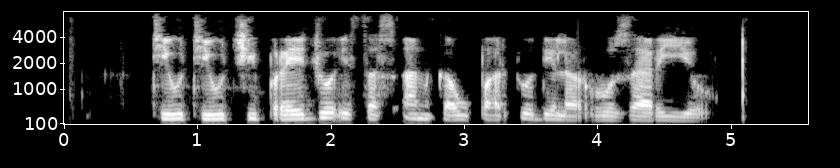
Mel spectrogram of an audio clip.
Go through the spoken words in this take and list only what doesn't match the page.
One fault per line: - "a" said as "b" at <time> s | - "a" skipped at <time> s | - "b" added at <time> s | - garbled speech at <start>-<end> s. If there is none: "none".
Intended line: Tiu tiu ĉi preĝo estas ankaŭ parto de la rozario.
none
